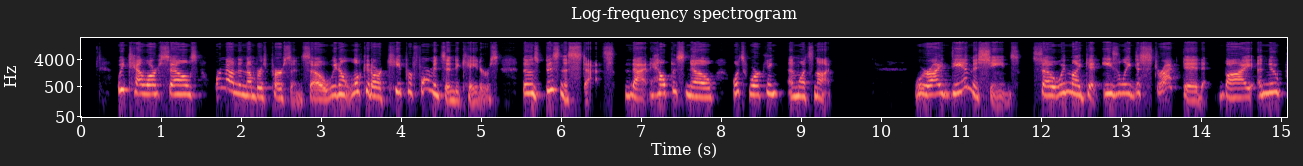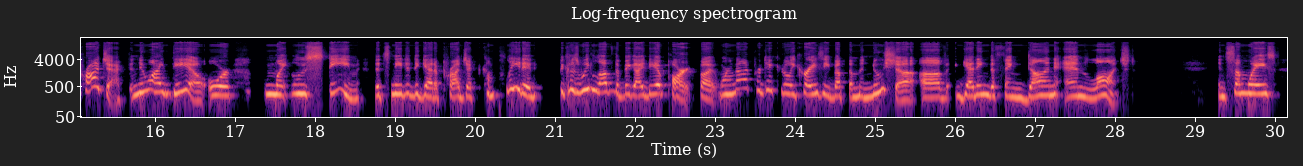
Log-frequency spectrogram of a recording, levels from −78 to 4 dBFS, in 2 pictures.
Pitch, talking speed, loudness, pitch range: 280 Hz, 160 wpm, -19 LUFS, 245-310 Hz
